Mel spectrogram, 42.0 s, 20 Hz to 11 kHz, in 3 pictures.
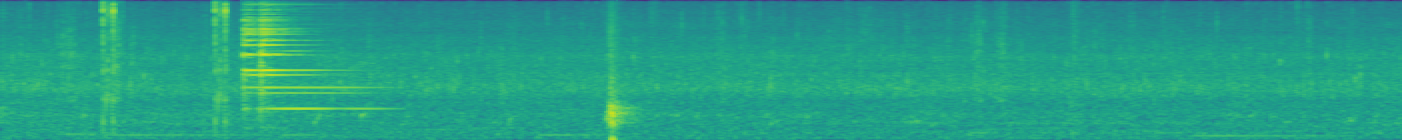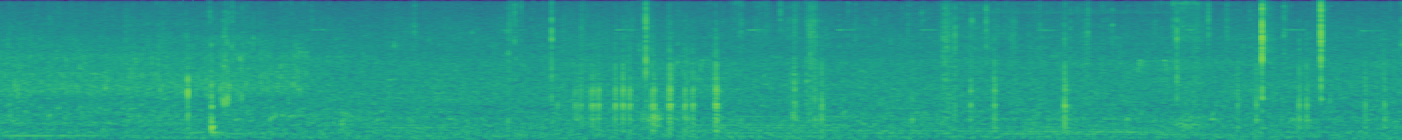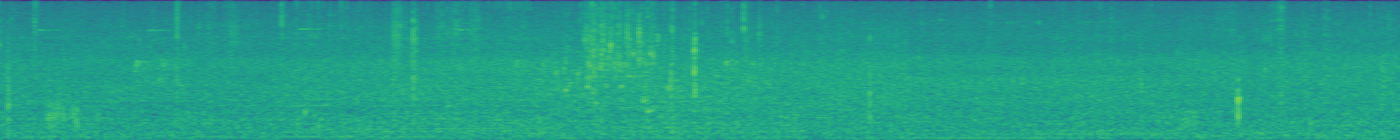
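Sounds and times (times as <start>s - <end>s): small stream running: 0.0s - 42.0s
sharp clicks and knocks: 2.2s - 3.8s.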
